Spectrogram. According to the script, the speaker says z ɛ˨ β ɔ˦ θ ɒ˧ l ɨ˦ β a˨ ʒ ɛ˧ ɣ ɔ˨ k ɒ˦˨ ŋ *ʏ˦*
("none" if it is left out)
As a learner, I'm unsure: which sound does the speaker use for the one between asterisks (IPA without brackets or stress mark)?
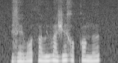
ə˦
